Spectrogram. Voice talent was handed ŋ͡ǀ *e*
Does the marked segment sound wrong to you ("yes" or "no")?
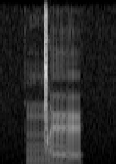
yes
